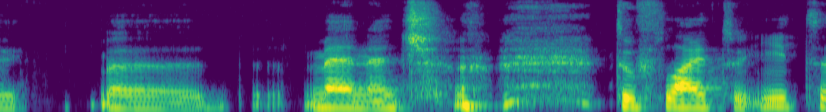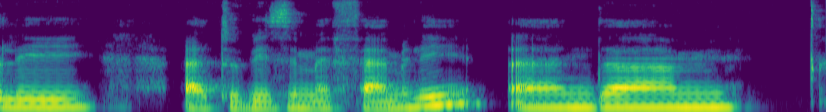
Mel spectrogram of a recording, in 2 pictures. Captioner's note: laughter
